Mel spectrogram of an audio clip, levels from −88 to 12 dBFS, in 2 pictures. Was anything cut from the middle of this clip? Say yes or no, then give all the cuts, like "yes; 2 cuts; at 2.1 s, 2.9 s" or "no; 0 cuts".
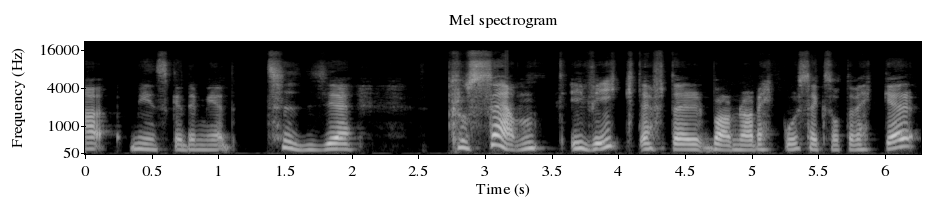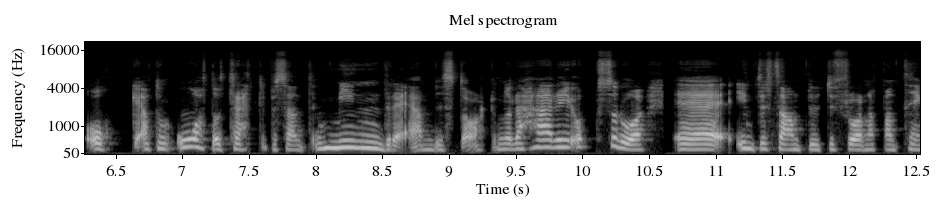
yes; 1 cut; at 10.6 s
